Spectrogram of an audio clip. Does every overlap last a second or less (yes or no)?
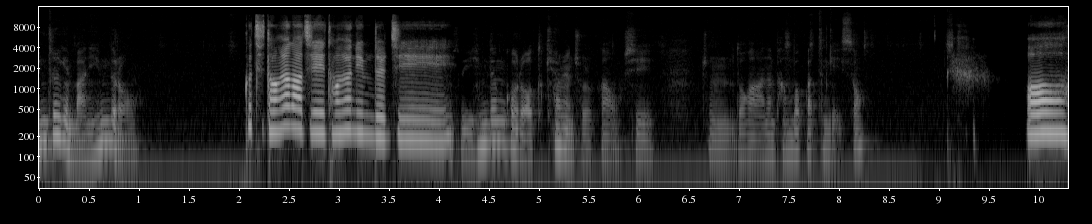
yes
